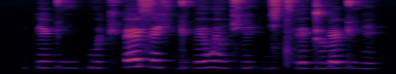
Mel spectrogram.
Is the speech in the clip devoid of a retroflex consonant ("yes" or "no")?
no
